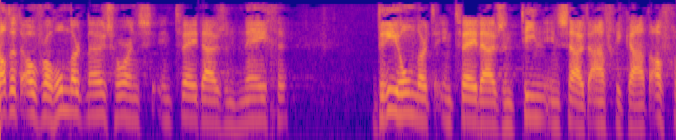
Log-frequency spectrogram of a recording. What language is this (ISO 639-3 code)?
nld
